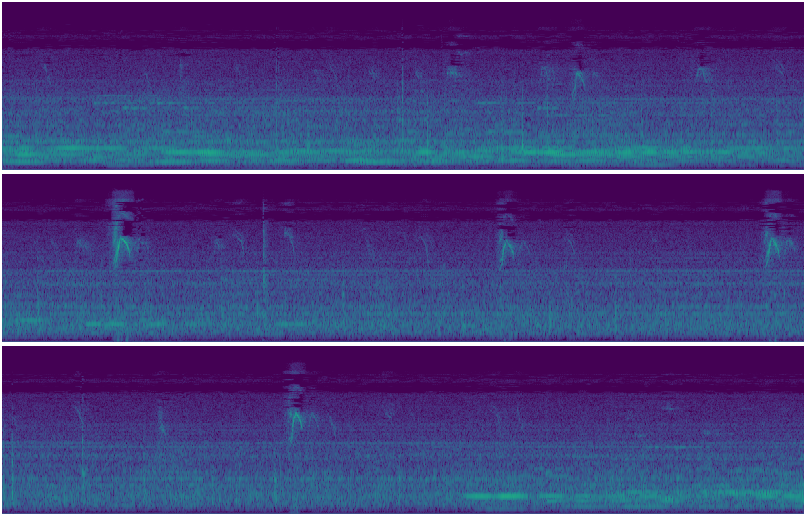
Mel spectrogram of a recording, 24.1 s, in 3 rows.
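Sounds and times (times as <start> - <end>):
songbirds chirping: 0.0 - 24.0
steady hiss: 0.0 - 24.0.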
